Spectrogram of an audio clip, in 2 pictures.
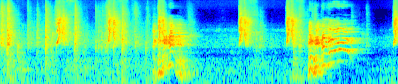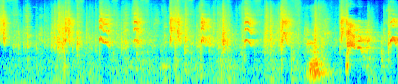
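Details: Jack Russell Terrier puppies, three months old, playing with their mother: rapid rough yaps and scuffles, a pause, then a drawn-out wavering whine near the middle before dense bursts of barking and tussling resume.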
